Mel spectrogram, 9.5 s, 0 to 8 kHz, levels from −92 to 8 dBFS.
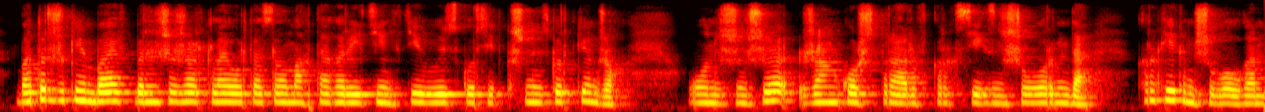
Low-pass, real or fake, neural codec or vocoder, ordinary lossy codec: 7.2 kHz; fake; autoencoder, 48 kHz, 128 numbers a frame, DAC-VAE, trained on Japanese speech; none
